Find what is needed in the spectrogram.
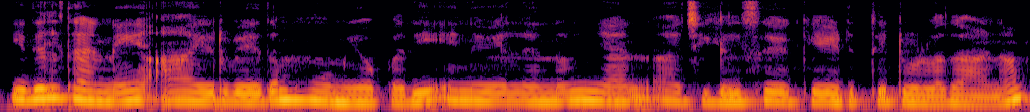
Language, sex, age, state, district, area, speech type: Malayalam, female, 18-30, Kerala, Thrissur, rural, spontaneous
